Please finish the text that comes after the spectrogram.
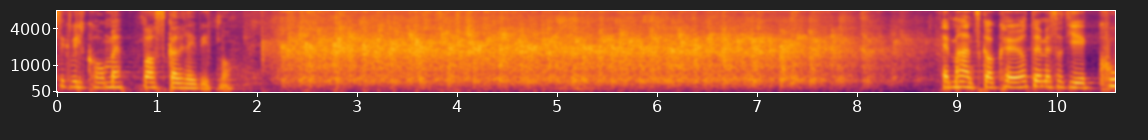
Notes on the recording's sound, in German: In dieser Live-Episode.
